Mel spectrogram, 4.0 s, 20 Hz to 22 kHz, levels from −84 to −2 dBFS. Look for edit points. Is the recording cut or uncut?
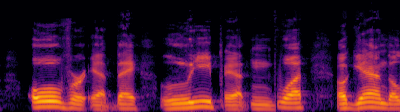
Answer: cut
